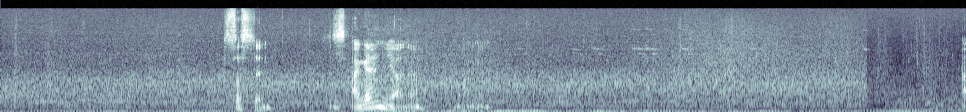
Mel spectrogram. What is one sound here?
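Water laps gently against a wooden pier.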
